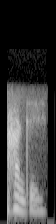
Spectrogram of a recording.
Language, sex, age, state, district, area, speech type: Punjabi, female, 45-60, Punjab, Fatehgarh Sahib, urban, conversation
